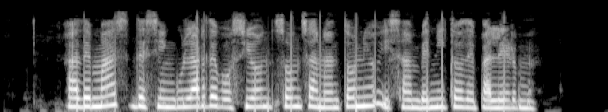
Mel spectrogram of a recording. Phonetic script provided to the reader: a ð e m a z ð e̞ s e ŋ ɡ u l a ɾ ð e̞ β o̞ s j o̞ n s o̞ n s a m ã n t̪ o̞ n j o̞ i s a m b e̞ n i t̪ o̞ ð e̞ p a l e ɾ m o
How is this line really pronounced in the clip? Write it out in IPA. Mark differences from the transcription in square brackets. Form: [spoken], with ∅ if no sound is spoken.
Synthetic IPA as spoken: a ð e m a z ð e̞ s [i] ŋ ɡ u l a ɾ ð e̞ β o̞ s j o̞ n s o̞ n s a [n] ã n t̪ o̞ n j o̞ i s a m b e̞ n i t̪ o̞ ð e̞ p a l e ɾ m o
